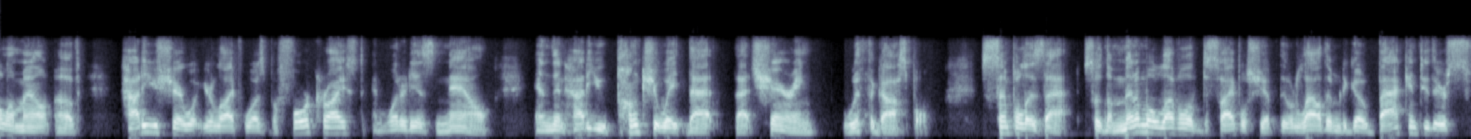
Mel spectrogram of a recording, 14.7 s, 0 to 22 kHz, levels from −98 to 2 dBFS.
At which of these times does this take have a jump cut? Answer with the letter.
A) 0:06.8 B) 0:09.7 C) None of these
C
